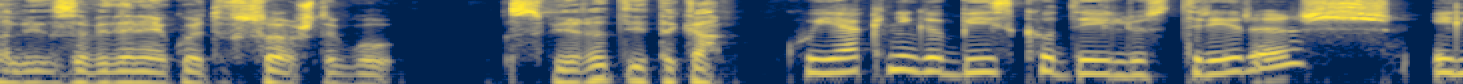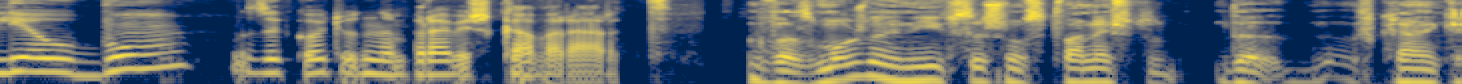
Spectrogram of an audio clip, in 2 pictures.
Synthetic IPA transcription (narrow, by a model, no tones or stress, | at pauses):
nɐlizɐvɛd̪ɛnʲiɛkoɛt̪o̥fsɔʃt̪ɛɡo | sviɾət̪it̪ɐkakojakniɡəbiiskəlˠd̪ɐilʲust̪ɾiɾəʃiliɐlˠbumzɐkɔjt̪ʊd̪ɐnɐpɾavḭʃka̰vɐ̰ɾa̰ɾt̪ | vɐzmɔʒnoɛnifsɤʃnost̪ovanɛʃt̪od̪ɐfkɾajnɐk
